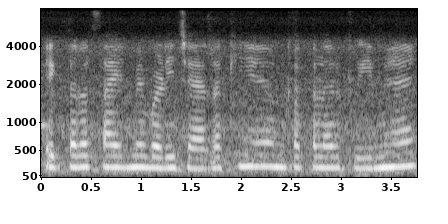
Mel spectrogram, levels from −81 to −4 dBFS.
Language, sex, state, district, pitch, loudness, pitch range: Hindi, male, Maharashtra, Mumbai Suburban, 195 Hz, -15 LUFS, 190-205 Hz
